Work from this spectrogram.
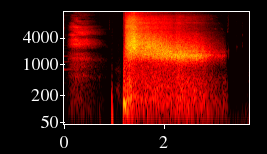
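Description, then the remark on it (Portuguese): A smoke bomb goes off: a brief hiss and a sharp click, then a sudden puff of smoke bursts out into a loud, sustained hiss that fades away after about two seconds. No one speaks. “Bombinha de fumo.”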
